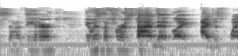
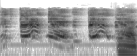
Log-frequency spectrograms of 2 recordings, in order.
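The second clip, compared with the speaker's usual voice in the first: mock very high, excited, drawn-out child's scream; 4 dB louder than usual. Retelling how a kid behind them interrupted a movie scene, imitating a kid screaming. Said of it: "this little snot-nosed kid behind me just starts screaming".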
